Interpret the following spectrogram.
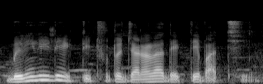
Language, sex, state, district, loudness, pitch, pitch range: Bengali, male, West Bengal, Cooch Behar, -16 LUFS, 135 Hz, 125-190 Hz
